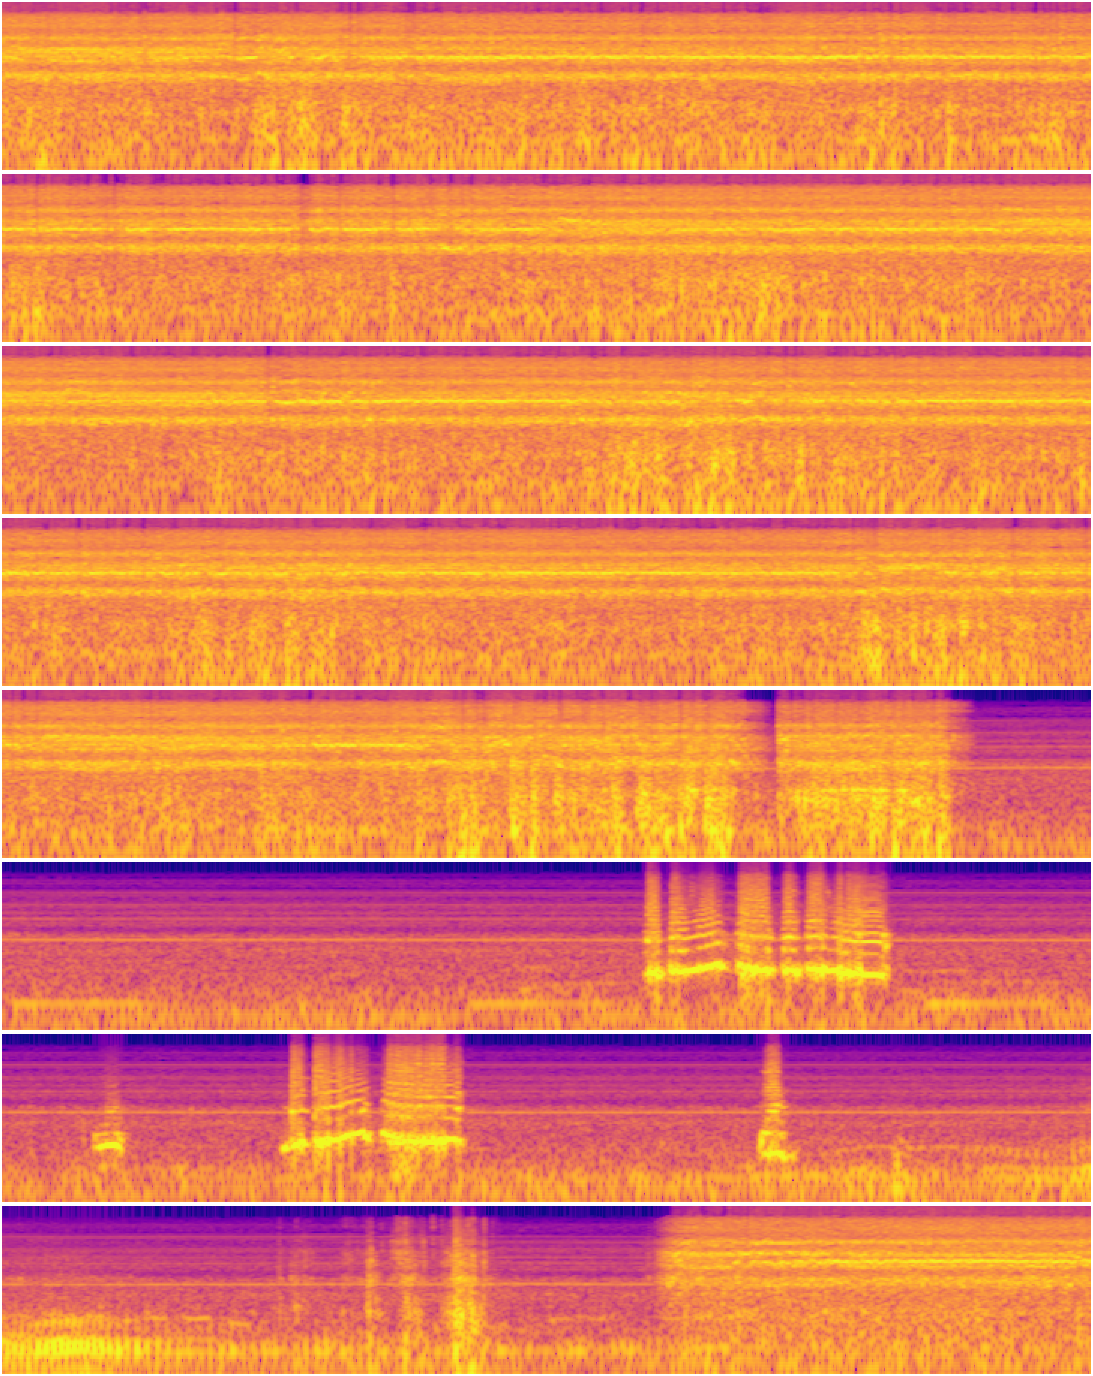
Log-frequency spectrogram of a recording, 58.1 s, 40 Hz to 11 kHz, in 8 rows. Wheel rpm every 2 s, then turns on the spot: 230, 230, 230, 230, 230, 230, 230, 230, 230, 230, 240, 230, 230, 240, 240, 230, 210, 180, 0, 0, 0, 0, 0, 0, 0, 0, 0, 40, 200.
none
